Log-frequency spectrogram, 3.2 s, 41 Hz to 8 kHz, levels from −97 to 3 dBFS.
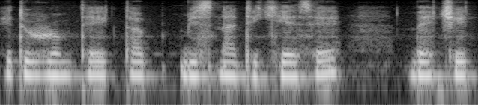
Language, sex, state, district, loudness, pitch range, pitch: Nagamese, female, Nagaland, Kohima, -20 LUFS, 180-190 Hz, 185 Hz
